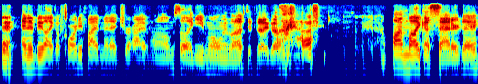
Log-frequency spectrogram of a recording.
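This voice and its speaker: With a Midwestern US accent, a man speaks fairly quickly in a fairly high pitch and fairly even intonation. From Japan, then Cincinnati area, Ohio. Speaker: podcast host. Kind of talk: casual chat.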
